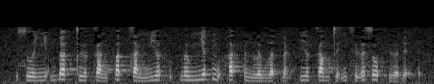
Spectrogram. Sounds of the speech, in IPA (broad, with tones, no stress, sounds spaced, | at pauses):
s u˨˩ ə̯ ɲ a̰˧˥ m ɗ a˦˥ k̚ t̪ ɨ˨˩ ə̯ k a˧˩ ŋ f a˦˥ t̚ s a˨˩ ŋ ɲ i˧ ə̯ h ṵ˧˨ k w ə˧ w ɲ a˦˥ k̚ m o̰˧˨ h a˦˥ k̚ ʔ ə˨˩ n l ə˨˩ w l a˨˩ t̚ ɗ a̰˧˨ ŋ k i˧ ə̯ k a˧ m t̪ ḛ˧˥ ŋ s ɨ̰˧˥ ə̯ s o˧ h ɨ˨˩ ə̯ ɗ ɛ̰˧˨ ʔ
